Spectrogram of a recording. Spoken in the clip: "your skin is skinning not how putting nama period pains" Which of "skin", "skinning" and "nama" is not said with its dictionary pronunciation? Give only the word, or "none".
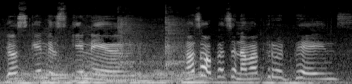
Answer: none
